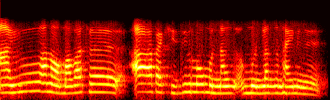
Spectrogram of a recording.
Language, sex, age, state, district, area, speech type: Bodo, female, 60+, Assam, Kokrajhar, rural, conversation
